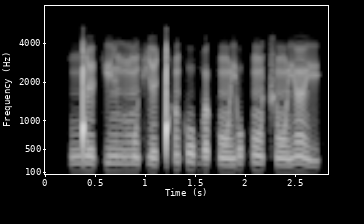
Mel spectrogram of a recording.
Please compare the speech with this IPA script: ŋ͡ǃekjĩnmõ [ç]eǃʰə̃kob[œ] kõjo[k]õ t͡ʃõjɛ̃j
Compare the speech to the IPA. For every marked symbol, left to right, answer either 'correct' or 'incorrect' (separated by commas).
correct, correct, correct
